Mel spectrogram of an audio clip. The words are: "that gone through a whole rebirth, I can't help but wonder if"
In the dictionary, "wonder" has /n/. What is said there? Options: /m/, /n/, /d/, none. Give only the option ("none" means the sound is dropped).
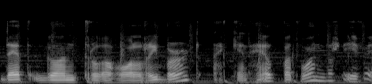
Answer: /n/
